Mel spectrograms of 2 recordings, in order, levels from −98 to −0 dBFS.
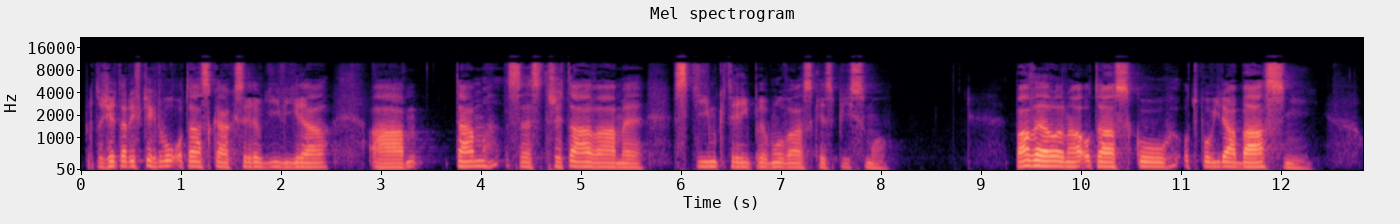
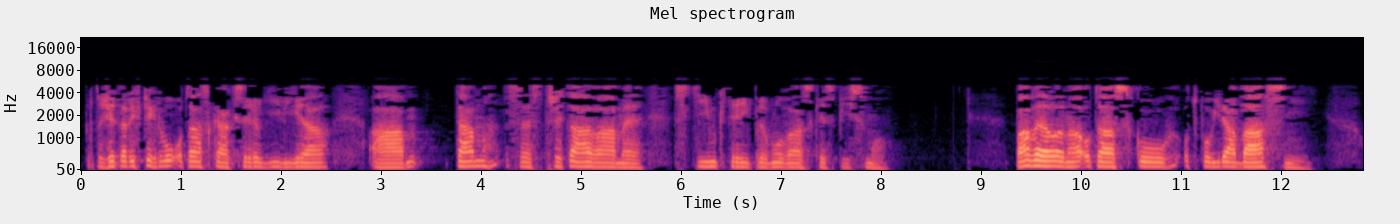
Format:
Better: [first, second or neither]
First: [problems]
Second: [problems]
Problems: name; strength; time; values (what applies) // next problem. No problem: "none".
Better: first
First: garbled, watery; slightly; nothing above 9.5 kHz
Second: garbled, watery; badly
